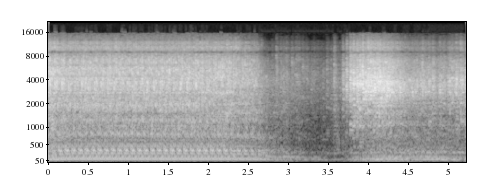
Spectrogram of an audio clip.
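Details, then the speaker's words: Chevy 1500 OBS truck after 4.3 V6 to 350 V8 swap, not yet driven, ECM confirmed good: steady deep V8 burble, even apart from a brief dip; normal idle. "So this thing will fire up. We haven't even drove it yet, but we have started it, so I do know that ECM is good for it now. Sounds good."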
